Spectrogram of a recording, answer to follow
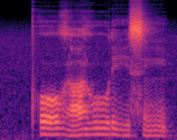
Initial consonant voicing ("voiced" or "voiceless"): voiceless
